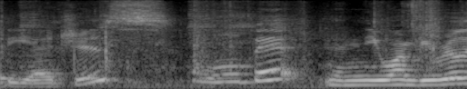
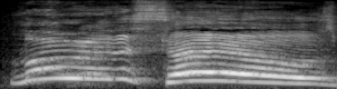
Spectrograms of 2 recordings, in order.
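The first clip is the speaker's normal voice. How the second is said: slow, much higher and louder bellowed order; pirate captain shouting; 10 semitones higher, 19 dB louder, much slower than usual. A narrator's reading. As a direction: bellow it over the storm. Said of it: "Braidbeard shouted".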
